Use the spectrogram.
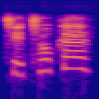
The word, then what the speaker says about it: Toteka: So I understand you run a Hope Toteka. Is that how you pronounce it? Yes, Toteka.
